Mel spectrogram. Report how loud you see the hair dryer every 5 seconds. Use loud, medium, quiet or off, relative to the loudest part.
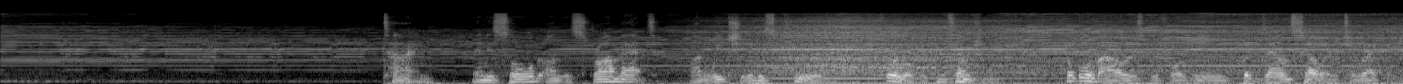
off, loud, medium.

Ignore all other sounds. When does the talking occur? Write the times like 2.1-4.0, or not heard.
3.8-10.1, 10.7-13.9.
